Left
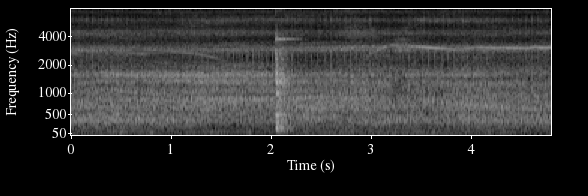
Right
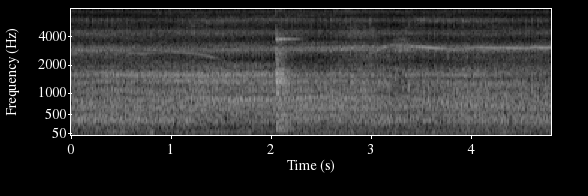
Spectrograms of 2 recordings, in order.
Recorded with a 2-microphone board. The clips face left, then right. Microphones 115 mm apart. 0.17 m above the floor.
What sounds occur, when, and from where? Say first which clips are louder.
2.0 s a piano: left 4 dB; 60° left (ahead or behind), 1.8 m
